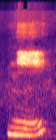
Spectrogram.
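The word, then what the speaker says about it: 你: first word miss l me oops that's third intonation me better how about the second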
